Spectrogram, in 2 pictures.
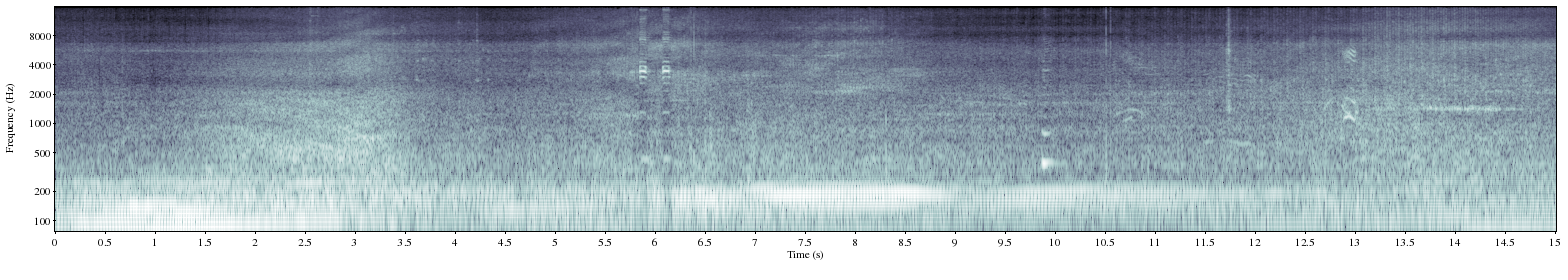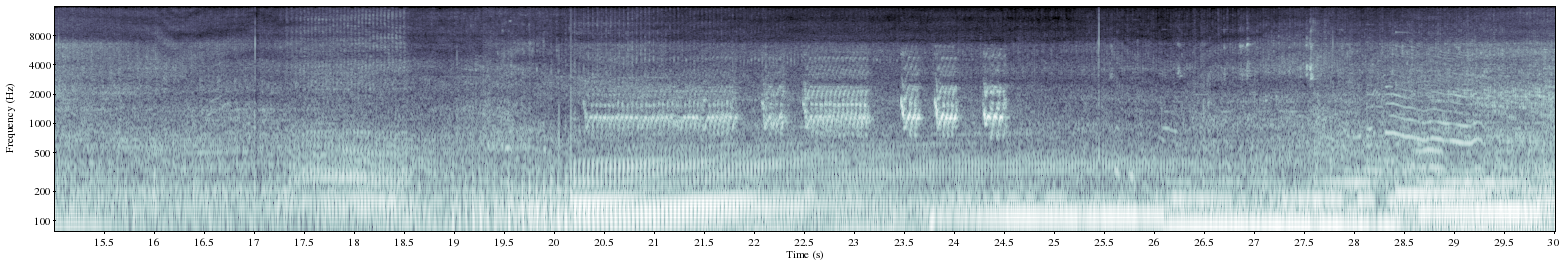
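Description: Engines of a line of road vehicles (cars, a pickup truck and an open passenger minibus) driving past one after another, a low running drone that shifts in pitch and loudness as each vehicle comes by. Voices of passengers are heard now and then.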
